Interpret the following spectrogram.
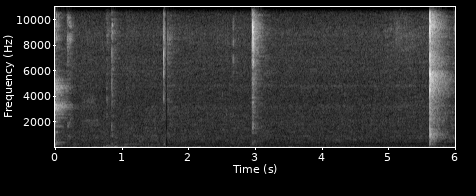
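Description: Quiet room tone with a low steady hum, broken by a few faint short clicks and one sharp click near the end.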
